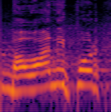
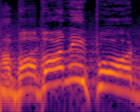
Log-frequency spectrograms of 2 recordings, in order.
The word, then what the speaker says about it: Bhabanipur: Niranjan, I must correct, it's not Bhabanipur. In writing, you write Bhabanipur, but when you pronounce it Bhabanipur, because in Bengal, you cannot play around with Bengali like that.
